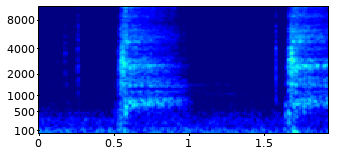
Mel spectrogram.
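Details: 1995 Toyota Celica clutch release (throw-out) bearing, removed from the bell housing during a clutch replacement, is hand-spun twice, each a dry, raspy whir that fades quickly: the bearing has lost its grease and is replaced.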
